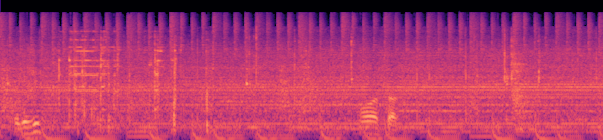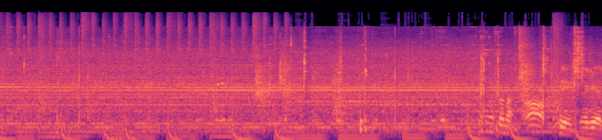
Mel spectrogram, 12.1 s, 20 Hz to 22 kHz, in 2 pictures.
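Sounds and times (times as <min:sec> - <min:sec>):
metal scraping and clicking: 0:00.0 - 0:12.0
steady background hum: 0:00.0 - 0:12.0.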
